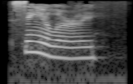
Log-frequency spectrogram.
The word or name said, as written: singularly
